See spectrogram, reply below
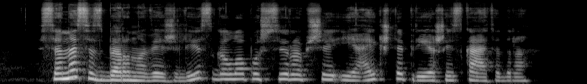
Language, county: Lithuanian, Alytus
